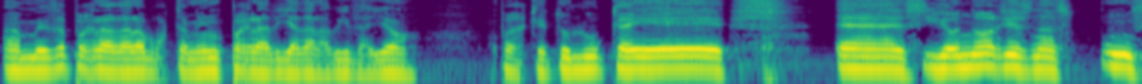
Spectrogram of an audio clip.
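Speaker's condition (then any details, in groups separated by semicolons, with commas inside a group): Down syndrome; congenital, born with it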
